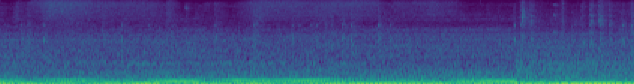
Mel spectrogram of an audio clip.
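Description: Loud, steady road rumble and drone inside a moving RV, a continuous low engine and tire roar with slight wavering pitch and no talking.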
